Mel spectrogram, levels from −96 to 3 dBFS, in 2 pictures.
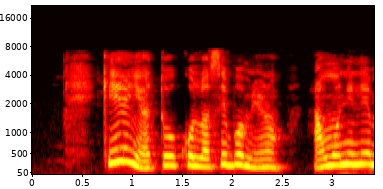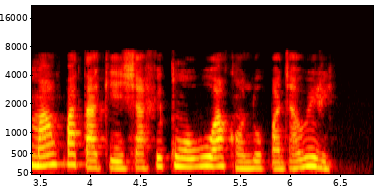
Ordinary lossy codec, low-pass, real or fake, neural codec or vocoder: AAC, 48 kbps; 7.2 kHz; real; none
